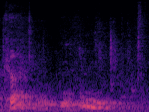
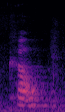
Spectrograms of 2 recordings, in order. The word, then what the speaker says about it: Coke: with our public participation we have Jaclyn Coke or cook which one is it Coke all right I've heard it pronounced both ways I I answered all of them it doesn't really matter all right thank you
